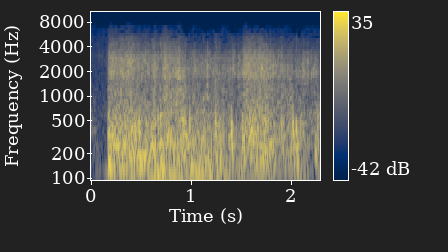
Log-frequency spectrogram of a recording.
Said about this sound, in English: Blasting powder, Marshal. You! The explosion blasted the dam between this water gap and dry gulch.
